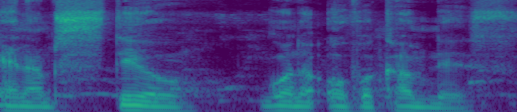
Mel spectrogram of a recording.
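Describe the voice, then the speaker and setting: A man with a fairly low pitch speaks very slowly in a monotone, flat intonation over noticeable background noise. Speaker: YouTuber sharing health update. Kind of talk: personal vlog testimony. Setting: talking to camera.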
